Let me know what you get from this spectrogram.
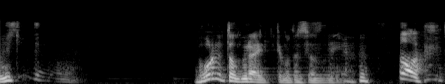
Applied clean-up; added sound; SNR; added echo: neural mask model DeepFilterNet 3.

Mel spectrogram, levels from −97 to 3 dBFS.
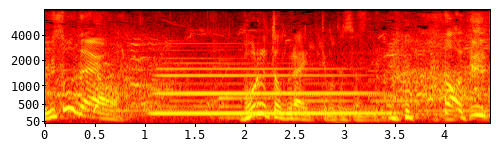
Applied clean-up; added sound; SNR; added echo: none; Wind instrument, woodwind instrument; 2 dB; none.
